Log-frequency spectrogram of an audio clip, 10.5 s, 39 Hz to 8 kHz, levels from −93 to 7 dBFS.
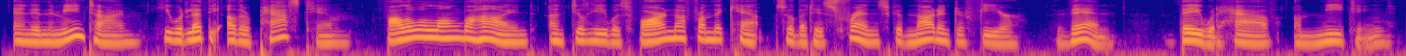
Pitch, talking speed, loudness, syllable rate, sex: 165 Hz, 195 wpm, -20 LUFS, 5.2 syllables/s, female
